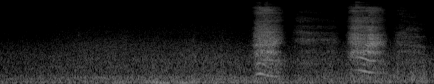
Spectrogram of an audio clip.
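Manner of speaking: a long unvoiced tired sigh; slow falling exhale of fatigue; long breathy sigh. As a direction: let all the air out, worn out. Weary breath after the chase.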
